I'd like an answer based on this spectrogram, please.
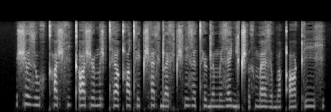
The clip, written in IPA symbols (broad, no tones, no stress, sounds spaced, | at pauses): ʃ ə z u x kʰ ɑ ʃ x i kʼ ɑ ʃ ə˞ n̪ ʌ ʃ tʰ ɛ qʰ ɔ tʰ ɪ t͡ʃʰ æ x ɖ æ x t͡ʃʰ i z ə tʰ ɪ ɖ ɛ m ɪ z ɛ ɟ ʊ t͡ʃʼ ə x m æ z ə b ɛ qʼ ɑ kʼ i x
